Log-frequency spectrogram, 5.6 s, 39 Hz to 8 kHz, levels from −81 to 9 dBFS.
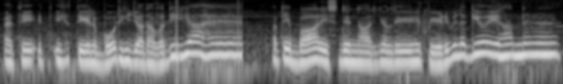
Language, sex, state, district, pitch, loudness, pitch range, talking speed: Punjabi, male, Punjab, Kapurthala, 165 Hz, -12 LUFS, 155-240 Hz, 200 wpm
